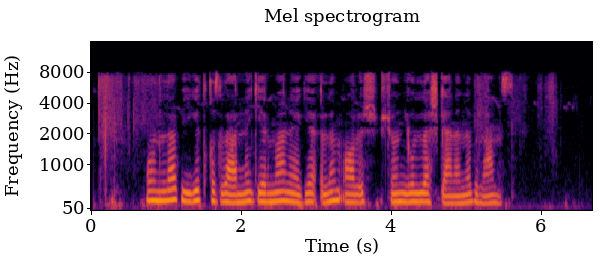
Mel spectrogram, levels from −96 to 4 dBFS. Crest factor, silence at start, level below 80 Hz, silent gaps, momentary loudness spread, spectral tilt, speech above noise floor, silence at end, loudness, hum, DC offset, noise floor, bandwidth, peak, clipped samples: 16 dB; 0.1 s; -56 dBFS; none; 11 LU; -6 dB/octave; 33 dB; 0.5 s; -27 LUFS; none; under 0.1%; -59 dBFS; 8.2 kHz; -12 dBFS; under 0.1%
